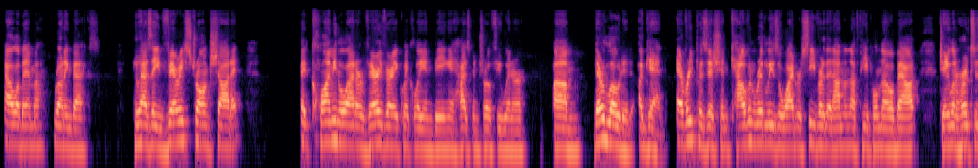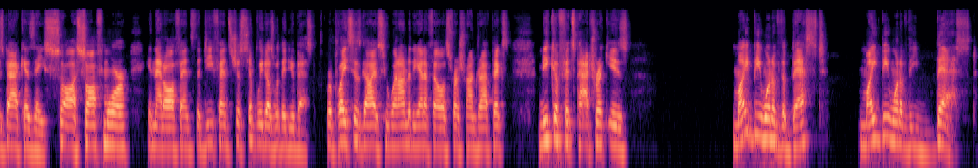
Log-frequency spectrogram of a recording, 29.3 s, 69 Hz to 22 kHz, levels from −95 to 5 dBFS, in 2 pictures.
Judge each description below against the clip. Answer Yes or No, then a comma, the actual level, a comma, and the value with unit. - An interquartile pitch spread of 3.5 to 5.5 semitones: No, narrow, 2.6 semitones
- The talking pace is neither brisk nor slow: Yes, average, 180 wpm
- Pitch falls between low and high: Yes, medium, 150 Hz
